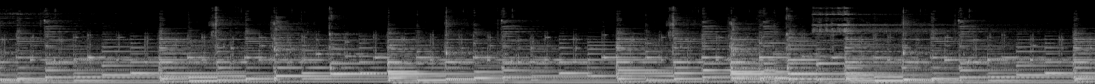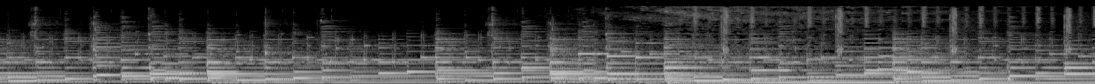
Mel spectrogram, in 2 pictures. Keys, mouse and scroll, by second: 0.2 scroll down 1, 0.4-0.8 middle drag, 1.2 shift+a, 3.8 click, 4.3-5.1 drag, 8.2-10.0 drag, 10.5-10.9 middle drag, 11.4 g, 12.0 z, 13.8 click, 14.1 g, 15.7 y, 17.1 click, 17.5 r, 17.8 x, 19.0 click, 20.5 KP_7.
